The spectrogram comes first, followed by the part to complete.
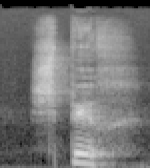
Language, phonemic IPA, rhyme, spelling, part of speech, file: Dutch, /spyx/, -yx, spuug, noun / verb, Nl-spuug.ogg
- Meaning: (noun) spit, spawl; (verb) inflection of spugen: 1. first-person singular present indicative 2. second-person singular present indicative 3. imperative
